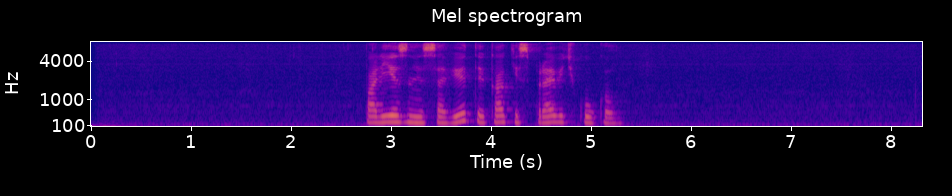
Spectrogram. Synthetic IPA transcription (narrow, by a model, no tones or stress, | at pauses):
pɐlʲeznɨjəsɐvʲet̪ɨkakɪspɾavʲɪtʲkukəlˠ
